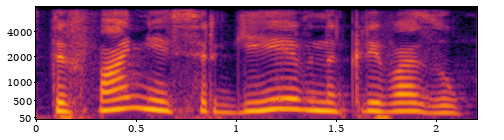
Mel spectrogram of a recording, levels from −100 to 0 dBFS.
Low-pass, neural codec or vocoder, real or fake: 7.2 kHz; vocoder, 44.1 kHz, 80 mel bands, Vocos; fake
